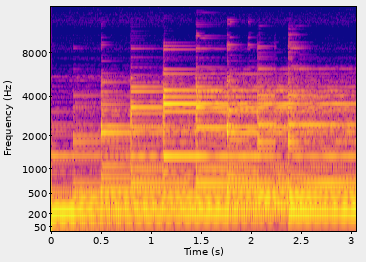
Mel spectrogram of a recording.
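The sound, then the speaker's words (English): An electric guitar plays through Meris Mercury 7 and Old Blood Noise Endeavors Dark Star pedals, set very wet. A series of soft plucked notes rings over a lush, sustained, shimmering wash that never dies away. “Is that a Meris Mercury 7? It is. And and Old Blood Noise Endeavor's Dark Star combined.”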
